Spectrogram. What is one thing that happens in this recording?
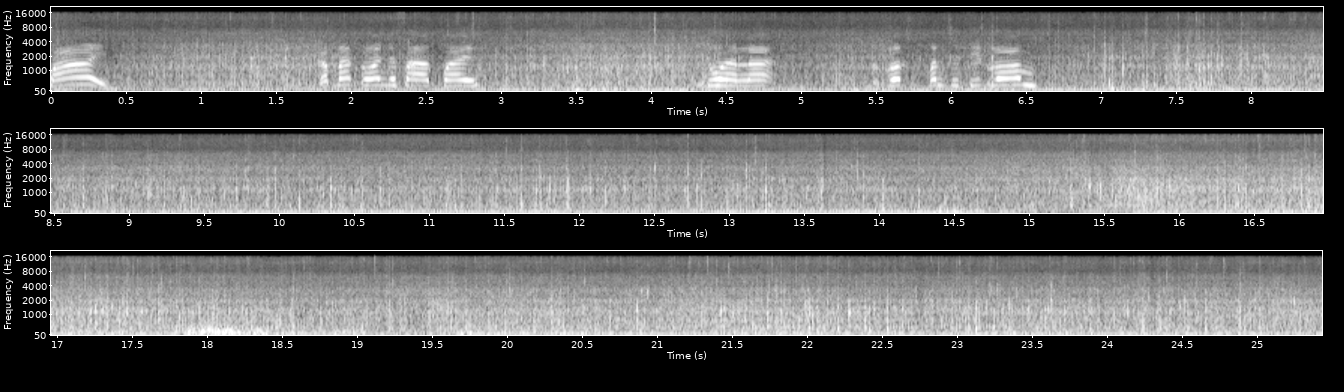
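Heavy rain pours down and patters on a plastic tarp.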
